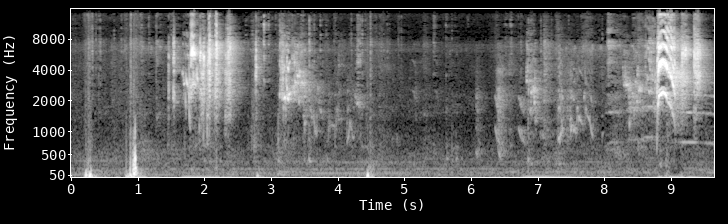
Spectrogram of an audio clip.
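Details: Budgerigars chirping in separate scratchy bursts, interrupted by a few dull taps, ending with a loud, piercing high chirp.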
